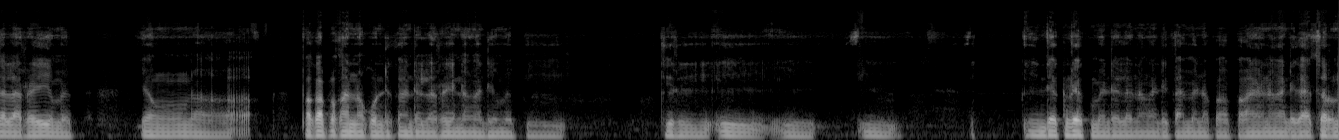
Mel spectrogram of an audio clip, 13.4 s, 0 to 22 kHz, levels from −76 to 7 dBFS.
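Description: No technical faults can be heard anywhere in the speech. There is nothing to place in time and no mechanism to explain.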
